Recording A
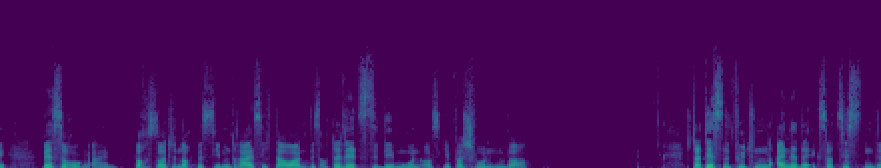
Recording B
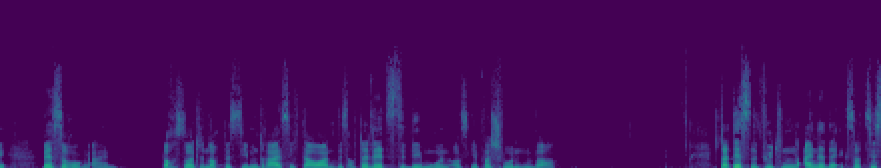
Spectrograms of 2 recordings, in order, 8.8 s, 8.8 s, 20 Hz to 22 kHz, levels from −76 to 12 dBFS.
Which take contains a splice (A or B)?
A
